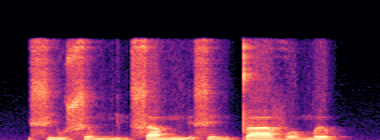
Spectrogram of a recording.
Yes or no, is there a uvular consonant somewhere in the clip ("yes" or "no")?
no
